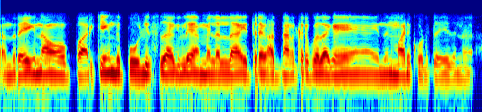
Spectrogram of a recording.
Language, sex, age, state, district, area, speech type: Kannada, male, 30-45, Karnataka, Belgaum, rural, conversation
